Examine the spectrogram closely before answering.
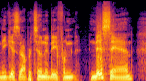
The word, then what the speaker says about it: Nissan: gets the opportunity from Nissan. It's pronounced Nissan, which I learned in the movie, not Nissan.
